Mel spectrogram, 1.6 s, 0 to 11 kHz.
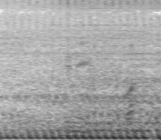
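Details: Honda Beat Street scooter after clearing MIL code 12 (injector) blinking: small engine idles with a steady, even low putter; no misfire or stumble, running right.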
